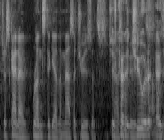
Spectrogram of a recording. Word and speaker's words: Massachusetts: How do you say Is it Massachusetts? There's no T in it. I know a lot of people say Massachusetts, but it's no T. No, it just kind of runs together, Massachusetts.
